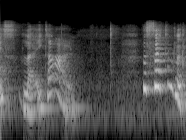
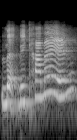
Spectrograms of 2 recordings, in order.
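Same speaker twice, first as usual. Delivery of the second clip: wolf asking; 6 semitones higher than usual. Acted. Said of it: "and said".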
